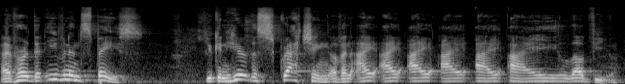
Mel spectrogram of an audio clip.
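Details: Stutter that developed after his parents' divorce and persists despite hundreds of hours of practice; a male spoken-word poet shows a repeated 'I' block during a poem performance; stuttering.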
